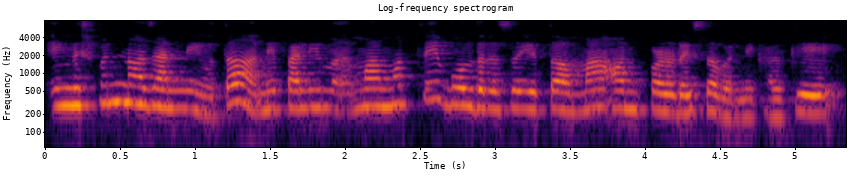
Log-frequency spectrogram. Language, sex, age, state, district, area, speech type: Nepali, female, 30-45, West Bengal, Kalimpong, rural, spontaneous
